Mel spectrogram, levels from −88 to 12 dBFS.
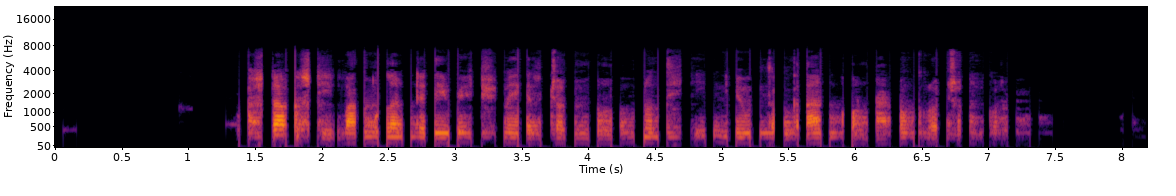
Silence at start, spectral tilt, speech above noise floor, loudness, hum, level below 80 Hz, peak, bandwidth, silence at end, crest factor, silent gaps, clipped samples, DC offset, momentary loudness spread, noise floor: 1.45 s; -4 dB/octave; over 68 dB; -25 LUFS; none; -64 dBFS; -2 dBFS; 7.6 kHz; 0.9 s; 24 dB; 4.72-4.77 s, 4.89-4.93 s, 6.81-6.85 s; under 0.1%; under 0.1%; 17 LU; under -90 dBFS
